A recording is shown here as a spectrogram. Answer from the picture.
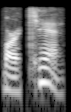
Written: barquette

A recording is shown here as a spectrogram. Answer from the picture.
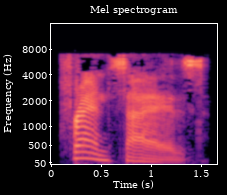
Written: francize

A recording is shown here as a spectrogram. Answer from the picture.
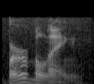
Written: burbling

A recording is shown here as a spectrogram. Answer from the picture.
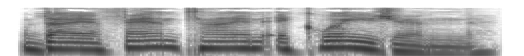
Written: diophantine equation

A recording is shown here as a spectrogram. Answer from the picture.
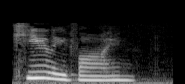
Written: keelivine

